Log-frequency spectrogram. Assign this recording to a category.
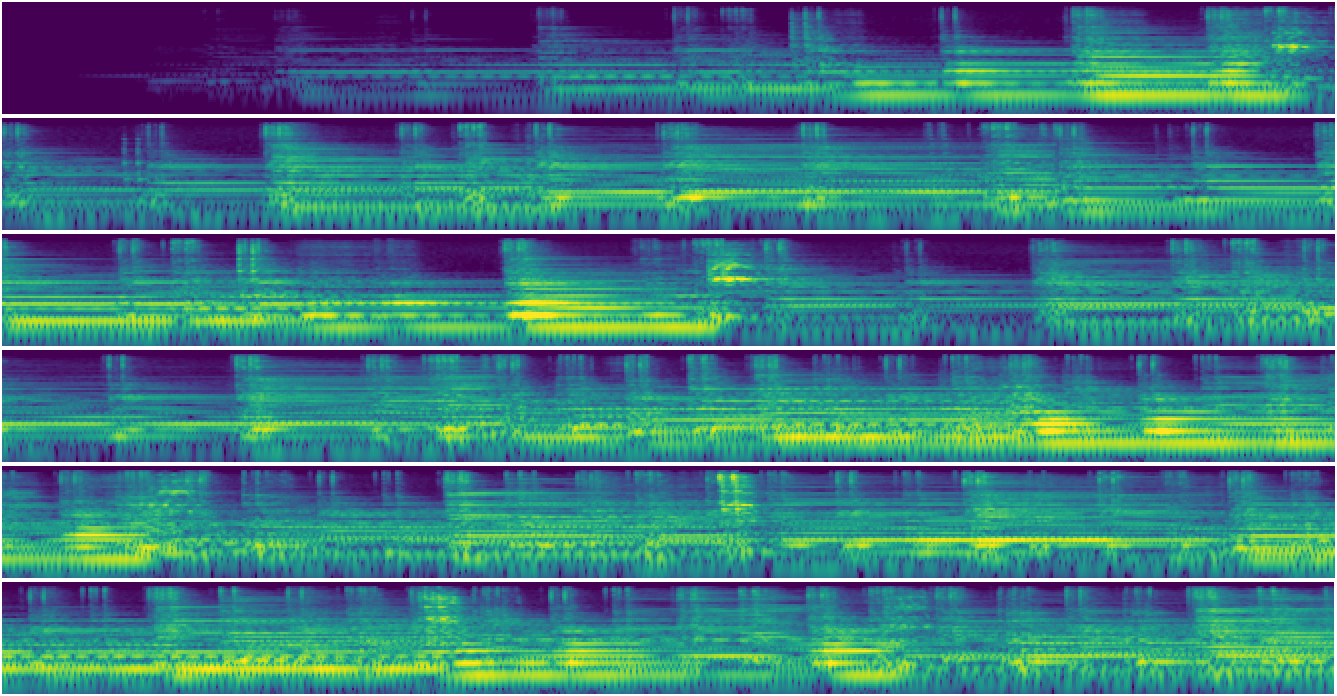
Music > Solo instrument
